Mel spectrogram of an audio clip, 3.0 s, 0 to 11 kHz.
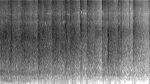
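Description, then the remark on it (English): A church audience claps together, a dense, steady patter of many hands that holds fairly loud throughout, with a few sharper individual claps standing out near the end. No one speaks. The audience is clapping for a team that has served over 3,500 meals. “Oh, not if you're going to clap for that, give it a clap.”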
